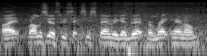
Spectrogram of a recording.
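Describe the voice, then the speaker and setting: A man's voice: medium pitch, fairly even intonation, racing. A Barbadian man hosting a live walking-tour vlog, chatting and joking about himself as he walks outdoors by a beach boardwalk, phone in hand. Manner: chatty, joking self-mockery. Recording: outdoor street noise behind.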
